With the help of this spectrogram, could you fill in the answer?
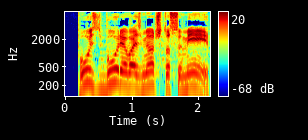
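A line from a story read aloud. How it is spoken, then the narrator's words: Shouting. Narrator (Russian): закричала она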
